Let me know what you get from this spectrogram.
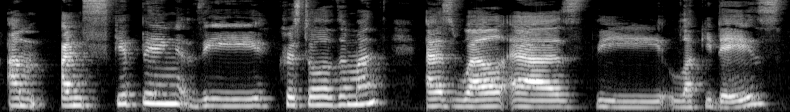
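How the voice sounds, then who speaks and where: A woman in her thirties, slightly hoarse from losing her voice, giving a casual, chatty tarot reading straight to viewers. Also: medium pitch, takes it slowly, fairly bright tone. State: recovering from a lost voice, slightly hoarse. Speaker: tarot reader and video host.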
